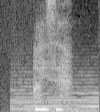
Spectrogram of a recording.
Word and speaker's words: Eisen: The second E in Eisen, for example, is not typically pronounced in normal speech, and even in careful enunciated speech, the vowel wouldn't be an E.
